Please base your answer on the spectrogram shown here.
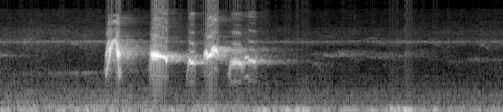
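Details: An old wild female red-whiskered bulbul gives one quick, bright phrase of four or five chirpy, slurred notes that drift slightly downward, over a faint low rumble.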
